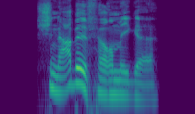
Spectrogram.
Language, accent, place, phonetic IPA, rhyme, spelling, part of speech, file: German, Germany, Berlin, [ˈʃnaːbl̩ˌfœʁmɪɡə], -aːbl̩fœʁmɪɡə, schnabelförmige, adjective, De-schnabelförmige.ogg
- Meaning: inflection of schnabelförmig: 1. strong/mixed nominative/accusative feminine singular 2. strong nominative/accusative plural 3. weak nominative all-gender singular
